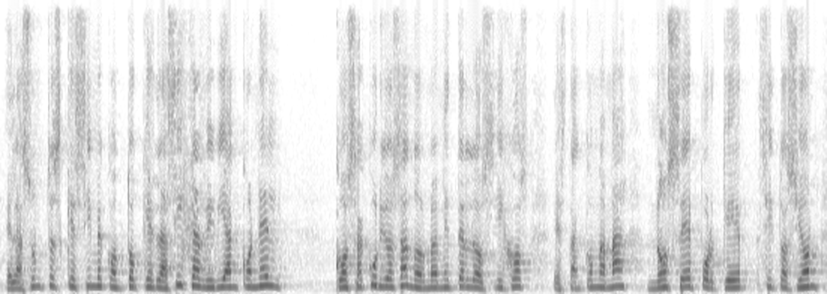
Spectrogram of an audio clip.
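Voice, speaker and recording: Male pastor, high voice, sermon storytelling, acts out voices, asks the congregation questions. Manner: acts out quoted voices with big swings in loudness; addresses listeners directly with questions.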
